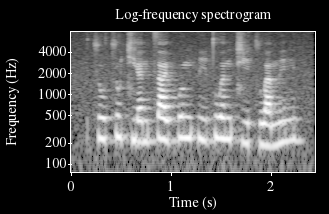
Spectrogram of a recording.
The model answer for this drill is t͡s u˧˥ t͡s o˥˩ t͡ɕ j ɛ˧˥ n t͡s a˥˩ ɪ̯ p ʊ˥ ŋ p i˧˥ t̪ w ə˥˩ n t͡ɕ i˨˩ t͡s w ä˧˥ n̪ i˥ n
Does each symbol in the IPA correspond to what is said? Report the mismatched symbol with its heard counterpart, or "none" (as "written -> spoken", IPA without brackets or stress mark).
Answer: o˥˩ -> u˥˩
